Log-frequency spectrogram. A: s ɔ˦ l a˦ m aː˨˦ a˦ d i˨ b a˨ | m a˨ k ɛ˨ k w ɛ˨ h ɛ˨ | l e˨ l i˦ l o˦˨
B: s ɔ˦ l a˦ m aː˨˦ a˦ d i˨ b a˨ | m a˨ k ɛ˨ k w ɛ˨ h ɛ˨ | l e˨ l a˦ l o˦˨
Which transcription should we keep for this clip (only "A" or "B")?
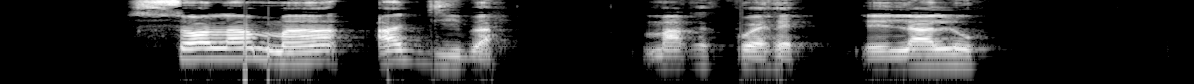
B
